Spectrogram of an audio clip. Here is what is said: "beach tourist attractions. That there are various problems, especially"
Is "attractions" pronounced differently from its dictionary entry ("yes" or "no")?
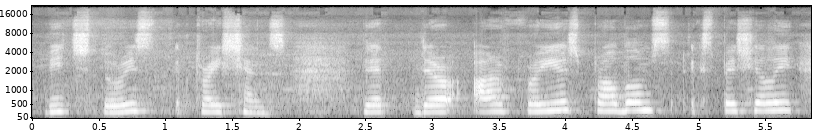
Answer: yes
